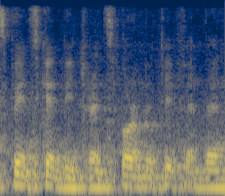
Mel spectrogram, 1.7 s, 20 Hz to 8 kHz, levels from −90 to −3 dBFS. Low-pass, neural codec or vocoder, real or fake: 7.2 kHz; none; real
